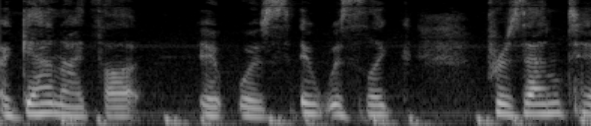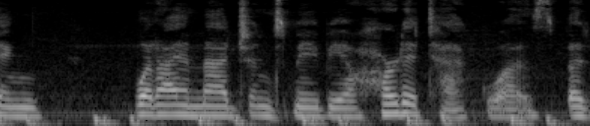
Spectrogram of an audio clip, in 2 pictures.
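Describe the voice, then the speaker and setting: This woman has an ordinary speaking voice, fairly low in pitch, moving at a fairly quick pace with fairly even intonation. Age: 60s. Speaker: writer sharing personal experience with medication. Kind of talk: personal testimony interview.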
